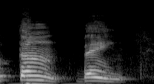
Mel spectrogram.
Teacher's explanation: Esse M serve apenas para nasalizar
